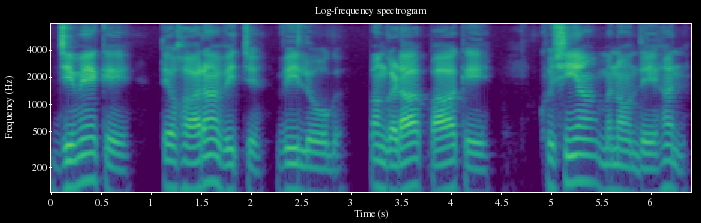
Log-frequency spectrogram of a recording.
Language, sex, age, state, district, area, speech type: Punjabi, male, 18-30, Punjab, Jalandhar, urban, spontaneous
